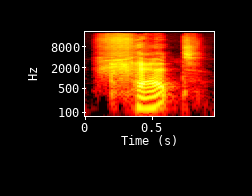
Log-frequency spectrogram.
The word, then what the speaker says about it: chet: It's almost like the German CH, where it almost sounds like a cat hissing. Chet. And in that, you hear the friction, you hear the breath, but you don't really hear a trill.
